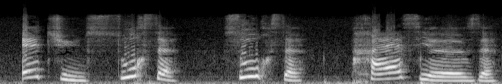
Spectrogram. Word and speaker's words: précieuse: Source précieuse. Donc, S ici, donc, elle est donc prononcée en Z. Pourquoi? Parce qu'il y a voyelle avant et voyelle après. Il y a le U et le E.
